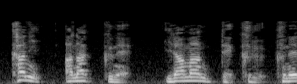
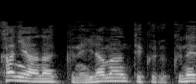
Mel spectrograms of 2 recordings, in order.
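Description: First: The phrase is chopped into separate broken pieces. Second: The phrase flows smoothly with a flat pitch. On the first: It sounds stiff and formal. The speaker calls it wrong. "こうブツブツブツと切ると聞いてて非常になんか堅苦しい感じする" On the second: It sounds natural and is understood. The speaker calls it right. "平板で発音すると通じます"

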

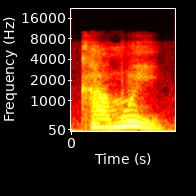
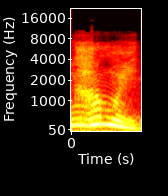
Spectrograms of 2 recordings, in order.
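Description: First: The accent is not on the first syllable. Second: The accent is on the first syllable. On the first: The speaker calls it right. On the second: The speaker calls it wrong.

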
